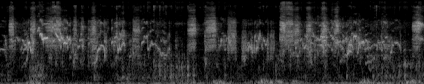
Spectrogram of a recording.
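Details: Pet budgies playing together in a group; steady, busy high-pitched twittering and squawky chatter filling the whole stretch, with low rumbling underneath.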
